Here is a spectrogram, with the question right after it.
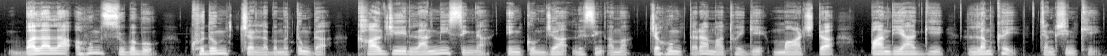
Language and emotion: Manipuri, neutral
